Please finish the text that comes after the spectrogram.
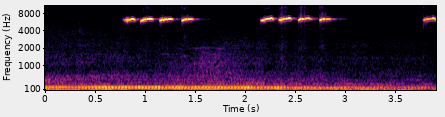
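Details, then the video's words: Blue-crowned hanging parrot, 31 March 2021: two series of four piercing, high squeaks, evenly spaced, followed by a single note at the end, with a low droning hum underneath. "Burung Serindit anda gak akan diam mendengar Suara serindit ini"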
